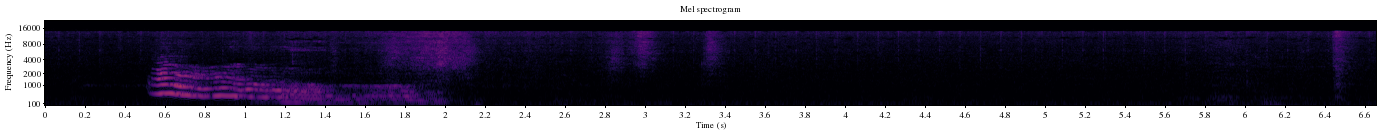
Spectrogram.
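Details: Siberian Husky indoors giving a single drawn-out wavering howl-like vocalisation about one and a half seconds long, falling in pitch at the end, followed by quiet room noise.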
